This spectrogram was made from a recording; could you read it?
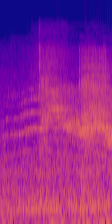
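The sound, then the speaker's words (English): Cats yowl and screech in a drawn-out, wavering cry that swells louder partway through, sounding like an outdoor catfight, with no voices. “I think there's cats fighting outside.”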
